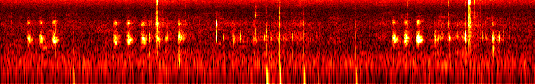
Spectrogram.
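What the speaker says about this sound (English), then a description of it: "Let's see, chickens." Video game chickens cluck in short scattered bursts against a steady background hum, with a few sharper clicks and no talking.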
